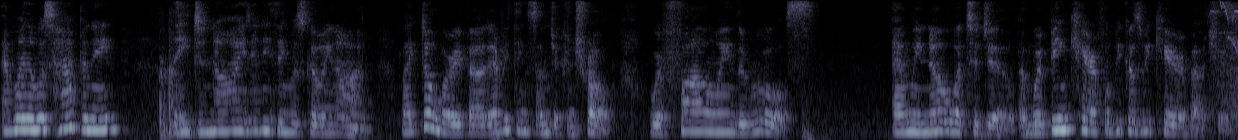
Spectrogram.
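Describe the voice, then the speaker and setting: A fairly quick pace over noticeable background noise. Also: woman, medium pitch for a woman, ordinary pitch variation. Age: 60s. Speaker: local activist, amateur documentarian. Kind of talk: documentary interview; casual chat.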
